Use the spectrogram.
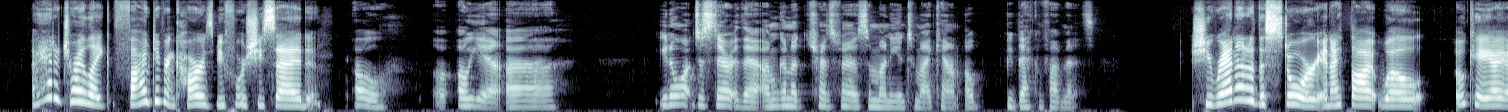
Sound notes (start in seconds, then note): none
